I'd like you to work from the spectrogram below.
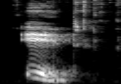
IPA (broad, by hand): ɪd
